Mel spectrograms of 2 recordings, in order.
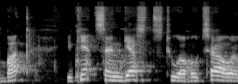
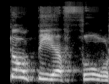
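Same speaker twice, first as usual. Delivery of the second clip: sharp, higher, louder snap; snapped; 5 semitones higher, 5 dB louder than usual. Acted. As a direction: cut him off impatiently. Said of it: "Shuckworth snapped ground control".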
